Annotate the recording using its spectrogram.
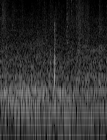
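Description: Quiet background with a steady low hum and a faint even hiss, broken by one light click about a second in.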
